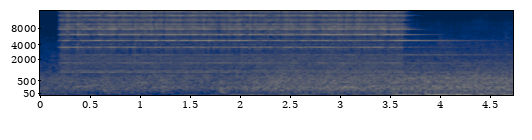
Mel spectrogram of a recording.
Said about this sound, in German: Oh, jetzt hat es schon zum dritten Mal geklingelt. Das bedeutet, dass es gleich losgeht.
